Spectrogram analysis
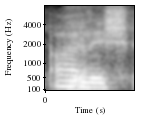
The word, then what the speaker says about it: Eilis: Fran: "And the young woman we're talking about, 'eye-lis' is that how you say it?" Colm: "'Eye-lish'." Fran: "... Eilis, Eilis.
